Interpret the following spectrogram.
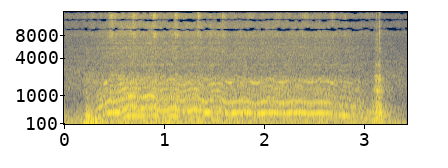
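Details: Bajaj Chetak electric scooter rear drive motor spinning off load: harsh, uneven, wavering whine with grinding roughness, louder when ridden, pointing to an internal motor fault; fix is motor replacement.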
